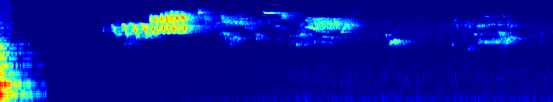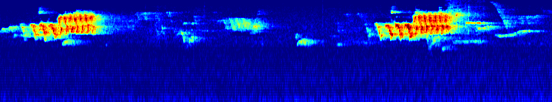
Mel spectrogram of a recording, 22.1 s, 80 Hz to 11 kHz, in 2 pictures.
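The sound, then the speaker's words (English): A cerulean warbler, a small songbird of the warbler family about 4.3 inches long, sings alone in a repeated series of high, buzzy songs, three main phrases spaced a few seconds apart, each rising into a quick buzzy trill, clear. “today's In Nature segment is about the cerulean warbler. The cerulean warbler is a small songbird of the warbler family”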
